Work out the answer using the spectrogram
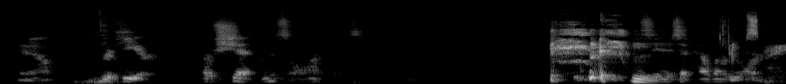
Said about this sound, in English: I have a cough. Right. It's just fine. I was kidding before. It's from popcorn.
